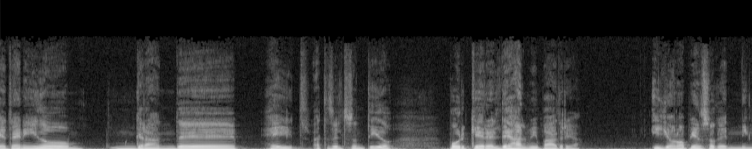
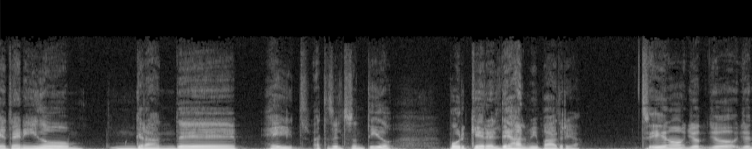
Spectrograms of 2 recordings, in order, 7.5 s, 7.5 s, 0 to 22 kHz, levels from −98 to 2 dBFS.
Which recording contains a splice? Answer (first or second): second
